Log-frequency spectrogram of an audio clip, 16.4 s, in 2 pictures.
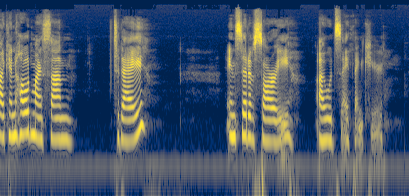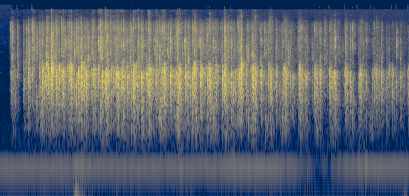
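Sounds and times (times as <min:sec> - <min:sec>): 
speech: 0:00.0 - 0:01.5, 0:02.3 - 0:03.0, 0:04.5 - 0:07.8
crowd applause: 0:08.4 - 0:16.3.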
